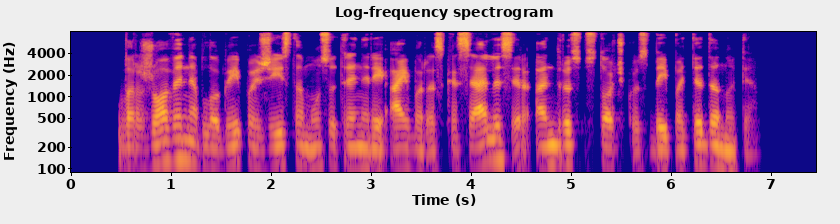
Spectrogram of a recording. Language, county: Lithuanian, Alytus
